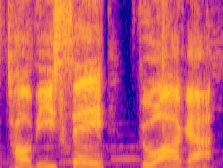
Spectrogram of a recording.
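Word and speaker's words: Tuliese Fuaga: 14 to New Orleans Saints uh and to pronounce his name it is Talis fuaga out of Georgia or excuse me out of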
